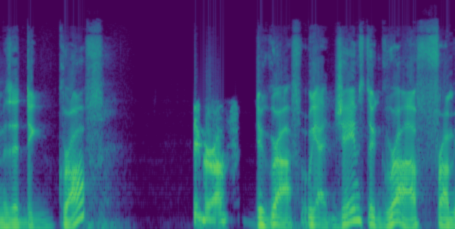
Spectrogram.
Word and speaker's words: DeGroff: DeGroff.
